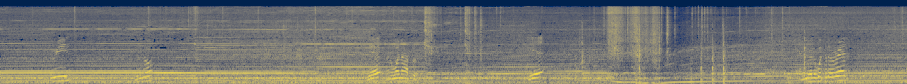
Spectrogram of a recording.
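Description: Electric centrifugal juicer running with a steady motor whine. About twelve seconds in, the motor's pitch sags sharply and climbs back as a piece of produce is pushed through, with a burst of shredding noise.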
